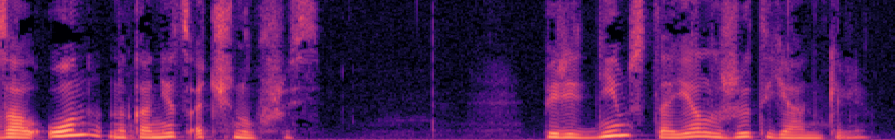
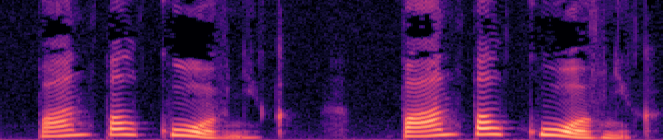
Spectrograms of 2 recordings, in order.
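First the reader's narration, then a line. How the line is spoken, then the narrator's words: Hurried, broken urgent voice. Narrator (Russian): говорил жид поспешным и прерывистым голосом, как будто бы хотел объявить дело не совсем пустое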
